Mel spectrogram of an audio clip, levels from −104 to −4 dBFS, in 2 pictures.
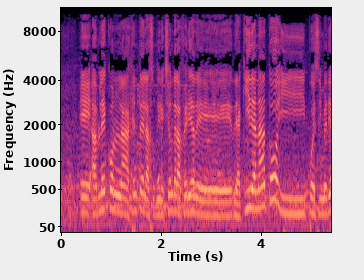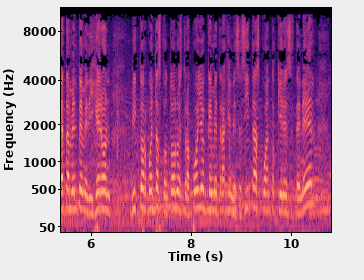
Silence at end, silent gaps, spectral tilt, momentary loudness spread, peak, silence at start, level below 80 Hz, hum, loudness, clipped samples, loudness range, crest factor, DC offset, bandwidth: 0 s; none; -4.5 dB/octave; 6 LU; -8 dBFS; 0 s; -50 dBFS; none; -25 LUFS; under 0.1%; 2 LU; 18 dB; under 0.1%; 10.5 kHz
